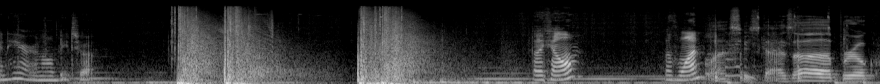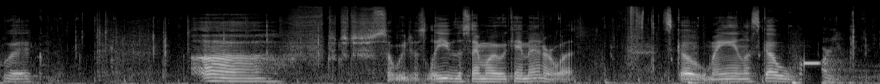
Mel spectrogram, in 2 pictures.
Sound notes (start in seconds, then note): 1.7 gunfire exchange; 10.9 tutting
